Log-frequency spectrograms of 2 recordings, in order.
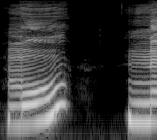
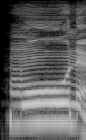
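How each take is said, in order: First: मू, long pause, न; मून split slowly, rising first syllable. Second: मून joined, long ऊ; blended word. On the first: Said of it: "एक अक्षर का उच्चारण करना है". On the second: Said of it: "तो मिलके बन जाएगा". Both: Shown as a demonstration.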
